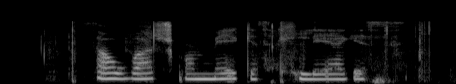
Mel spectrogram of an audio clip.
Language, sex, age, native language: Icelandic, female, 9, Icelandic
